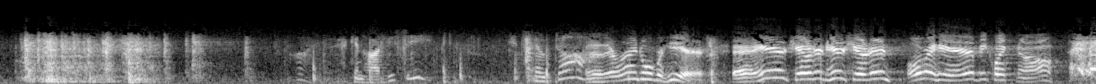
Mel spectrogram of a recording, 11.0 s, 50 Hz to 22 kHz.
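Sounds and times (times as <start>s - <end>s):
door pulled open with a rough scraping grind: 0.2s - 2.2s
speech: 3.6s - 4.4s, 5.3s - 10.9s.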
